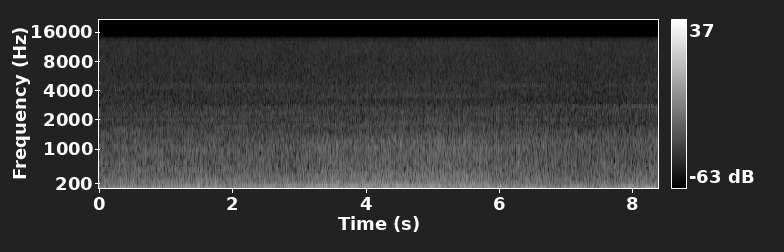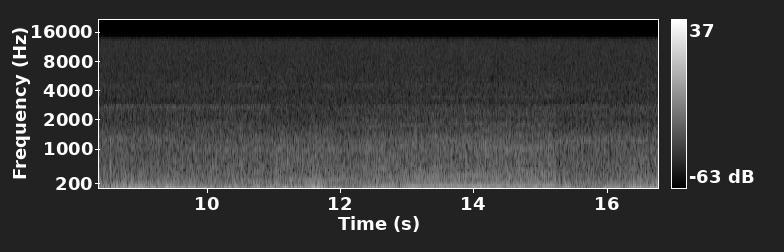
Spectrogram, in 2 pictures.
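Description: BMW G 310 GS single-cylinder engine running at a steady cruising pitch on a gravel road, mixed with wind and tyre rumble. The engine note stands out clearly twice, for a few seconds each time.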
